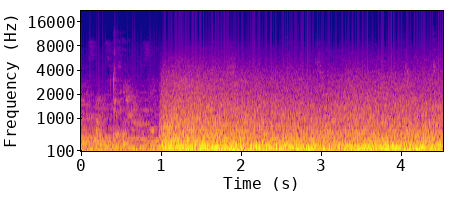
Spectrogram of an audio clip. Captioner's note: raising wind noise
